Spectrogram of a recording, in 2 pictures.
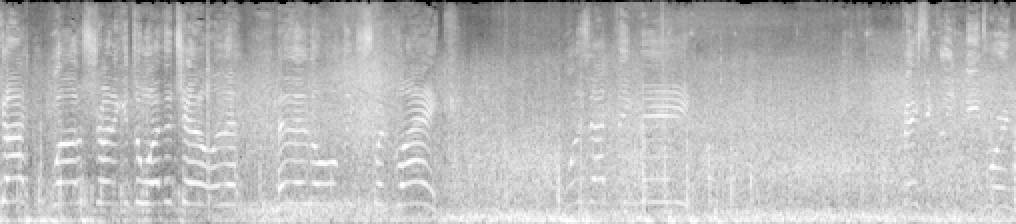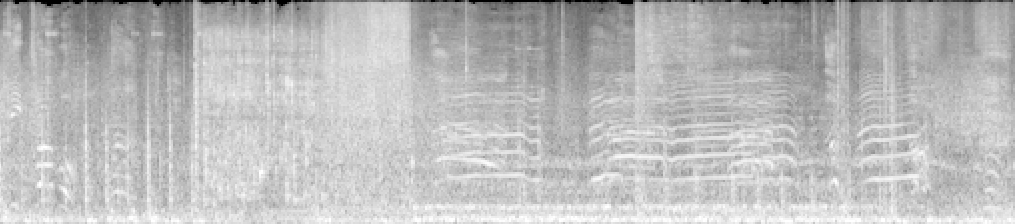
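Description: Young women shout and scream in panic.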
